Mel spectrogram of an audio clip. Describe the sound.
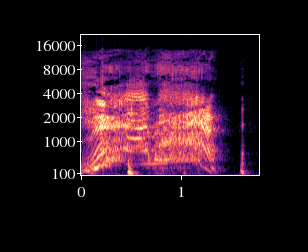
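A person imitates a howl with one loud, drawn-out wavering moan that bends up and down in pitch for over a second, then breaks off into a short breathy sound.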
